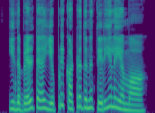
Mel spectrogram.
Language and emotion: Tamil, sad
